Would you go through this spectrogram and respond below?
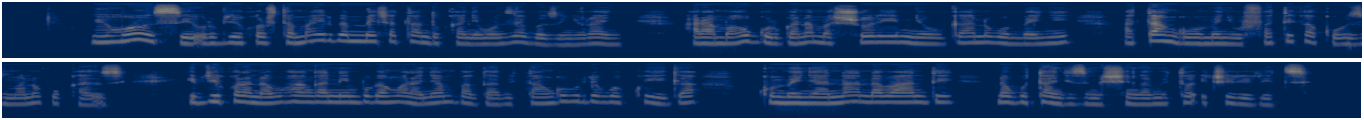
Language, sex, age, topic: Kinyarwanda, female, 25-35, education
